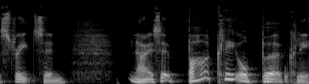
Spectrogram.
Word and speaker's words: Berkeley: walking up the streets in now is it Barclay or Berkeley how do you pronounce that night California Berkeley Berkeley so I was in Berkeley uh walking trying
